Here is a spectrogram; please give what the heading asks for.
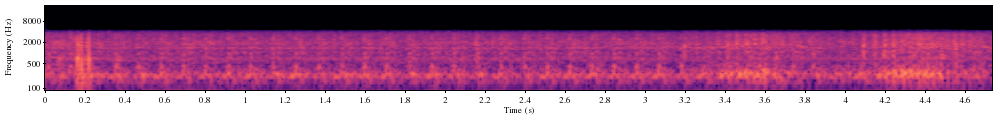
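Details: BMW R1100GS at steady boxer idle: light, quick dry ticking at engine speed. Source unconfirmed; the owner wonders if it is the throttle body. Engine ticking.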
